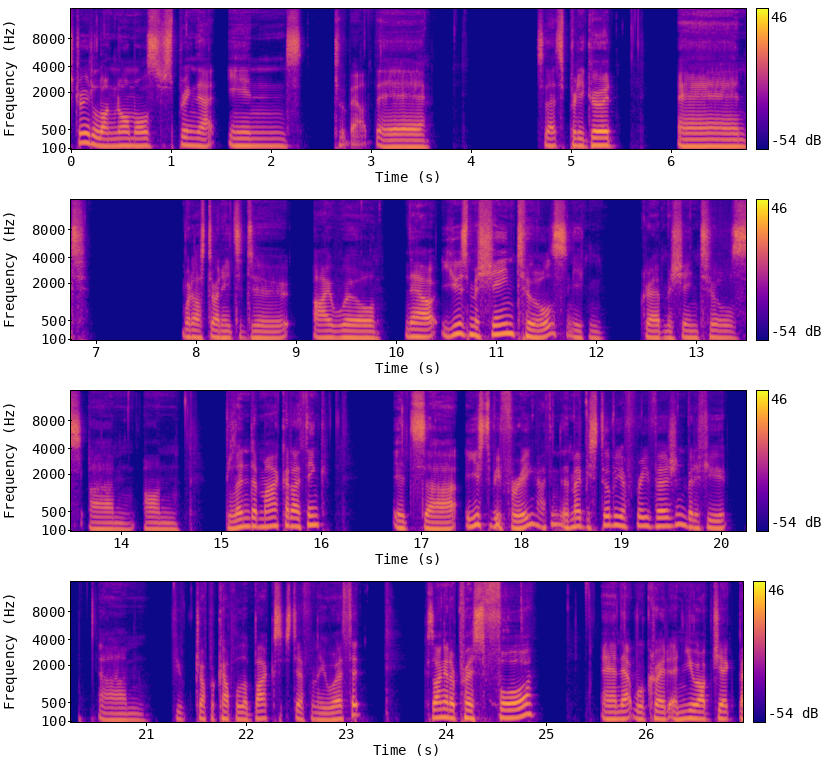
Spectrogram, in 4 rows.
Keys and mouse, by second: 2.7-3.9 middle drag, 4.3 shift+middle click, 24.7 4.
